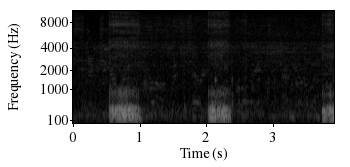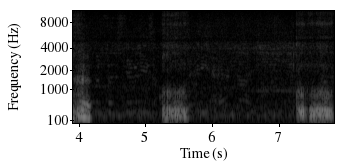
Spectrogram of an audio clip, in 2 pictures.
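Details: Asleep on a lap after a hard day outside: five low rattling snores at regular intervals, roughly 18 a minute, over quiet room hiss; snoring.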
